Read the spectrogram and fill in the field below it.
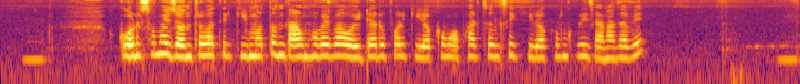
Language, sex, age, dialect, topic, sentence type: Bengali, female, 36-40, Rajbangshi, agriculture, question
